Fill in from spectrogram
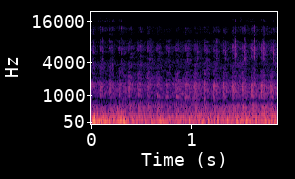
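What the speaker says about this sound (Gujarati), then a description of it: "ટ્રેક્ટર લઈને આવી ગયા છે" A tractor engine idles steadily and quietly on a farm, a constant low rumble with no voices.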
